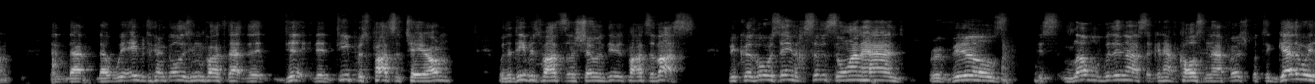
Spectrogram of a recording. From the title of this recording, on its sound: Daily Zoom Shiur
